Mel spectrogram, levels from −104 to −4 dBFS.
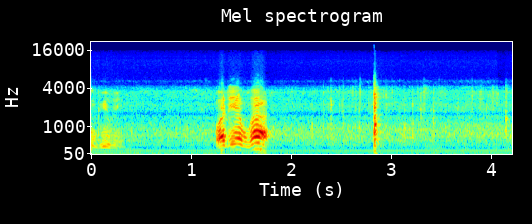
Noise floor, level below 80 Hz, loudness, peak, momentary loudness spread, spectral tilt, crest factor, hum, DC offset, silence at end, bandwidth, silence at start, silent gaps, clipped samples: -46 dBFS; -60 dBFS; -19 LUFS; -6 dBFS; 26 LU; -4.5 dB/octave; 18 dB; 50 Hz at -65 dBFS; under 0.1%; 1.3 s; 6.8 kHz; 0 s; none; under 0.1%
